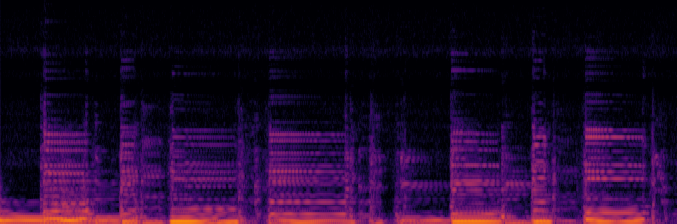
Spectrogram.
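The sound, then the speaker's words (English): Electric guitar played through an Old Blood Noise Endeavors Visitor pedal set to tremolo and chorus with phaser. Ringing chords come in repeated bursts, each with a wavering, shimmering modulation and pauses between phrases. “That was from our good friends over at Old Blood Noise Endeavors. Oh, I like those guys. That is their new visitor pedal.”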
